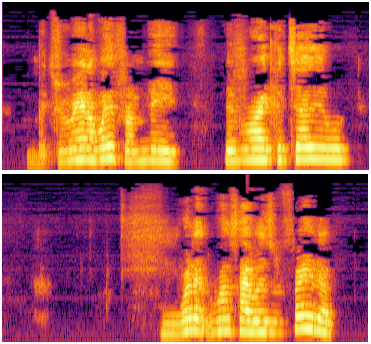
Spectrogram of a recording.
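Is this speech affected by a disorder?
Yes: cerebral palsy.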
